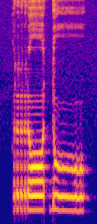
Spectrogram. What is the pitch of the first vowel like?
low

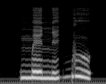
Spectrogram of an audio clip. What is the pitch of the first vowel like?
low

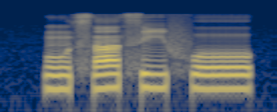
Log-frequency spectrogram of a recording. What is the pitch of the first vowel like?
low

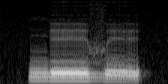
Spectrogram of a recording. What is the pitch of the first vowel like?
high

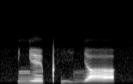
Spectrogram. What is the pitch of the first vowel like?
high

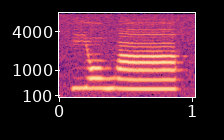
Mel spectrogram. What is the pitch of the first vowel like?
high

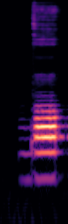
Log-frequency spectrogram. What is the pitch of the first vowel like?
high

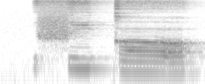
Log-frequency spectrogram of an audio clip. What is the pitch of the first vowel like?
high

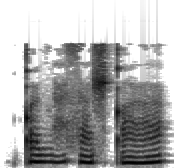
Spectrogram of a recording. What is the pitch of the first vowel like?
low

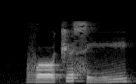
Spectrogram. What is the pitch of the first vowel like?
low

